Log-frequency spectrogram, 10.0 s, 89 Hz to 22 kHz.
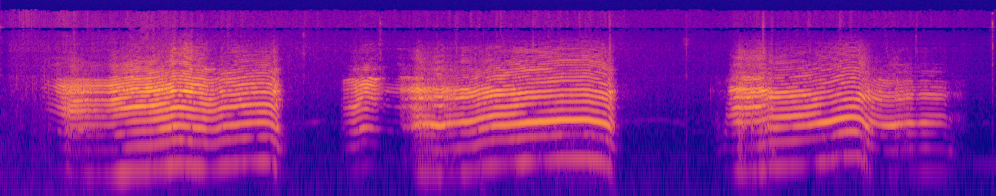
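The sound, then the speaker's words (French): A cow moos loudly while giving birth, three long, drawn-out bellows with a brief grunt between the first two, strained and wavering in pitch, with no one speaking. “Et je vous fais entendre le bruit de la vache pendant la naissance, ne durant pas plus longtemps que 15 secondes.”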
